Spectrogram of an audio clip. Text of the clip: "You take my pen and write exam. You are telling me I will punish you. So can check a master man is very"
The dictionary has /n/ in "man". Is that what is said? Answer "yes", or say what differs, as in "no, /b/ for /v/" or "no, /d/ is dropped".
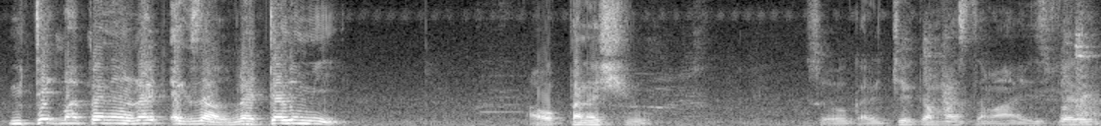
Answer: no, /n/ is dropped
